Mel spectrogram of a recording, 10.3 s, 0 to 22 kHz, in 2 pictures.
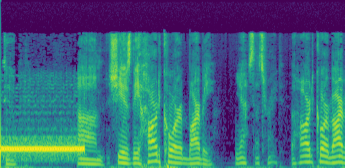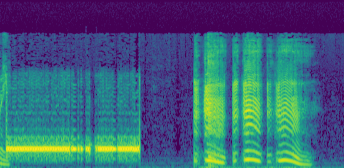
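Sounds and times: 
outgoing phone call line tone: 0.0 - 1.2, 5.3 - 7.3
speech: 1.2 - 5.4, 8.2 - 9.9
person making voiced throat noises: 8.1 - 10.0.

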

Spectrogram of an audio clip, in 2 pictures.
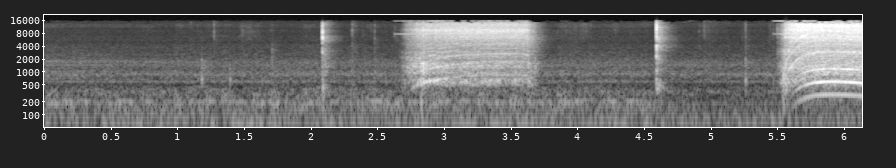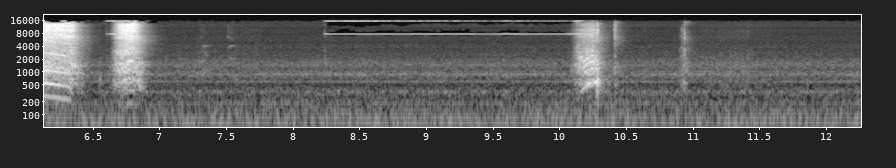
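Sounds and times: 
power drill whirring: 2.6 - 3.8, 5.5 - 7.0, 10.1 - 10.5.

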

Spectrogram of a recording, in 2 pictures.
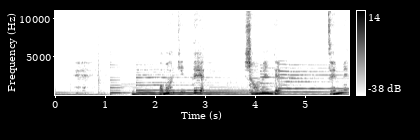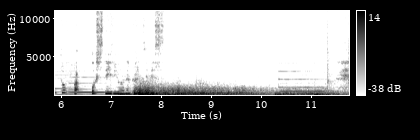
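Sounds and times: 
faint rain patter: 0.0 - 11.7
speech: 2.1 - 3.2, 3.8 - 4.6, 5.5 - 8.2
thunder rumbling: 7.2 - 11.7.

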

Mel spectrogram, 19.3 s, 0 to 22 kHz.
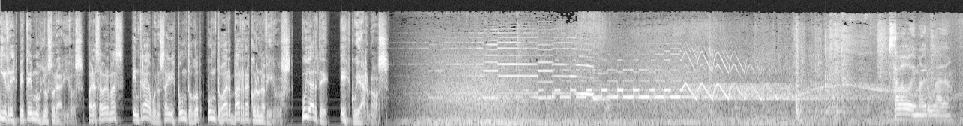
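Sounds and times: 
speech: 0.0 - 7.8, 17.9 - 19.1
ambulance siren wailing: 7.8 - 19.2
low traffic rumble: 7.8 - 19.2.

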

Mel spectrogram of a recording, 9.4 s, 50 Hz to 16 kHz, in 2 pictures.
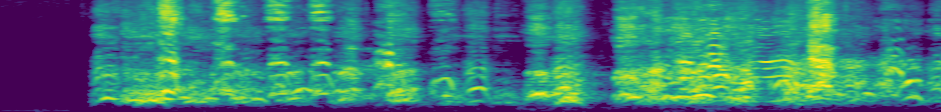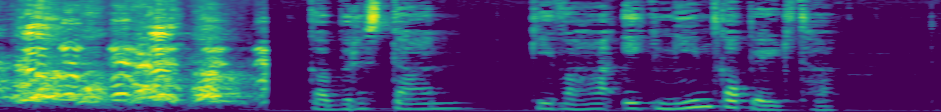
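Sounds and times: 
several dogs barking, yelping and whining: 0.4 - 6.1
speech: 6.3 - 9.0.

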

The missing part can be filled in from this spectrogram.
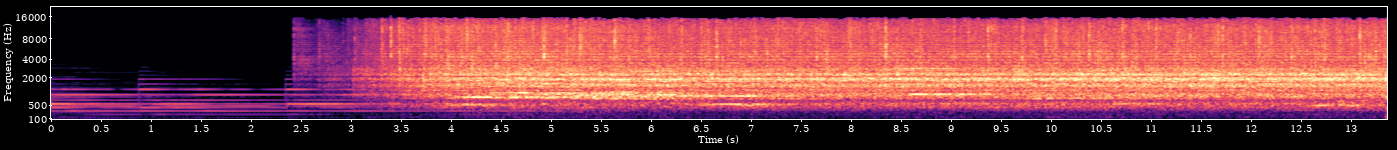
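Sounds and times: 
large audience applause in a hall: 2.5 - 13.3.

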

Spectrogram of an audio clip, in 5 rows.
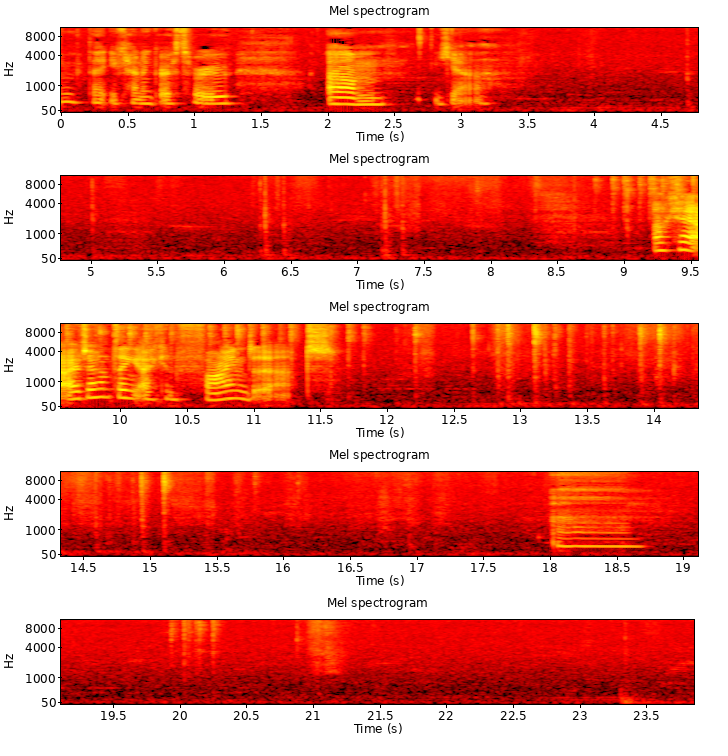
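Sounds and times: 
speech: 0.1 - 3.3, 9.2 - 11.6
typing on a computer keyboard: 8.6 - 16.0, 19.9 - 20.4.

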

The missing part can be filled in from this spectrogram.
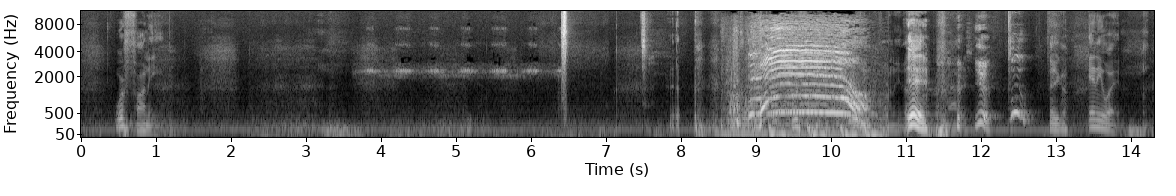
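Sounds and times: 
speech: 0.4 - 1.2, 11.0 - 13.9
crickets chirping: 3.6 - 6.5
loud rising wailing cry: 8.6 - 10.8.

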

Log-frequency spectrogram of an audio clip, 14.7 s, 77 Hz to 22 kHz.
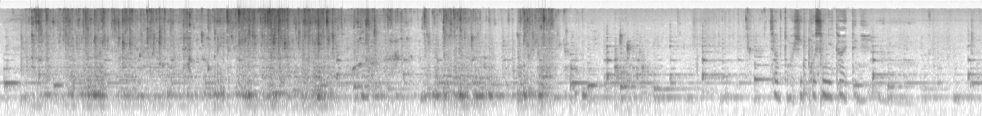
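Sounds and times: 
tap water running and splashing over a small ceramic teapot being rinsed: 0.0 - 11.6
speech: 12.0 - 13.6.

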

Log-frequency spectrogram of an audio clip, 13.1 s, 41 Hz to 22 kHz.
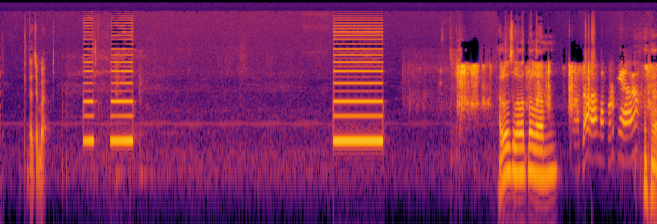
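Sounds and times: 
speech: 0.5 - 1.1, 10.0 - 13.1
phone ringback tone over a quiet line: 1.6 - 2.8, 6.6 - 7.7.

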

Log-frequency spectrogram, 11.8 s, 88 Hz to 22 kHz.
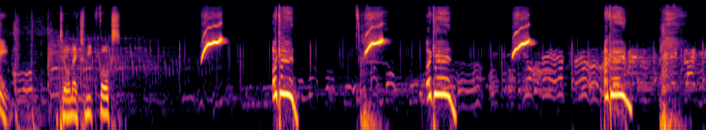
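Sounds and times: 
speech: 0.0 - 0.3, 1.0 - 2.1, 4.6 - 5.1, 7.2 - 7.8, 10.0 - 10.7
person whistling a bright note sliding upward: 3.3 - 3.9, 6.0 - 6.6, 8.5 - 9.1.

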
